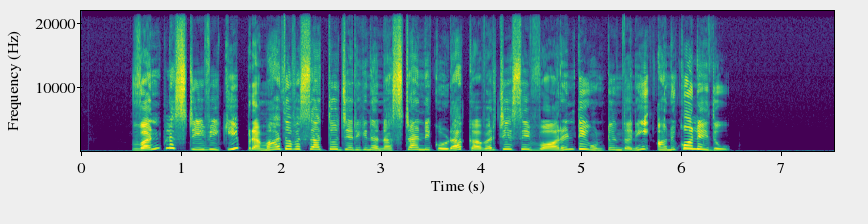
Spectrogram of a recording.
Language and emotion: Telugu, surprised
